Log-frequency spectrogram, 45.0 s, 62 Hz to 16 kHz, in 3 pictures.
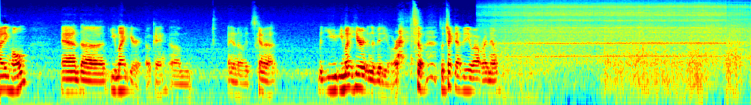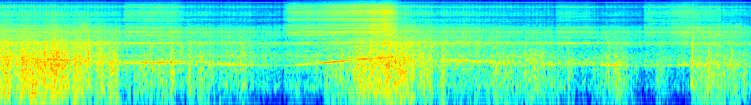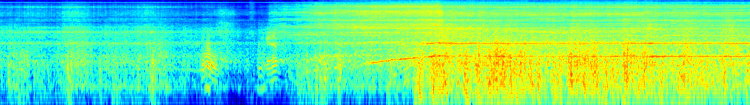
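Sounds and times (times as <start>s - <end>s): electric dirt bike motor whining: 9.5s - 45.0s.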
